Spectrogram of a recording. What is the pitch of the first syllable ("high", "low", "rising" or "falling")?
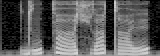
rising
